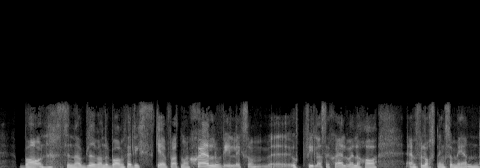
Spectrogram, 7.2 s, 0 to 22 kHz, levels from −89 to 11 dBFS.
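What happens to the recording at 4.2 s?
Nothing goes wrong at 4.2 s: the speech carries on intact there, with only the band-limited, coded sound of the Opus call path, which tops out around 8 kHz.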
